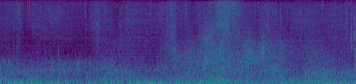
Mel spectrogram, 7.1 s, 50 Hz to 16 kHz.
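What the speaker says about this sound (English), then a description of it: "That a storm?" A storm sweeps through The Witcher 3 during the final battle, a loud continuous rumble of wind and deep booms that swells midway and carries on without let-up.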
